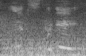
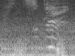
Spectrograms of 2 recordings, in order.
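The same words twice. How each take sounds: First: Said in the usual way. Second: Excited. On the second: Real, not acted. Excited at the Golden Gate.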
